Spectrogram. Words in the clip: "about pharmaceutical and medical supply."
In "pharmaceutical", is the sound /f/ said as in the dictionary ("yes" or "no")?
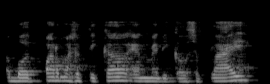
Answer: no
